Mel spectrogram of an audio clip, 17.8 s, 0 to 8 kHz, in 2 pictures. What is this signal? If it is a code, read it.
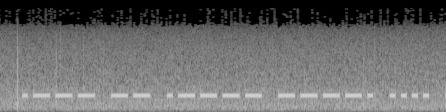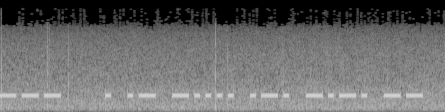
Morse code, heard as a keyed tone, about 11 wpm, 450 Hz, with noise. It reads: JM19HO EA6RCM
